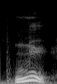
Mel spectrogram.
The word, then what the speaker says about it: nu: plusieurs considérations tout d'abord la lettre nu qui n'a pas la même prononciation en anglais phonétiquement cela aurait donné new nouveau en anglais ce qui aurait pu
